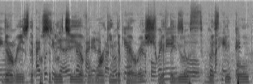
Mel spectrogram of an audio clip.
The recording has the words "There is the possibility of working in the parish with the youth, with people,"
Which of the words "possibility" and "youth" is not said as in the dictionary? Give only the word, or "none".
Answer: none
